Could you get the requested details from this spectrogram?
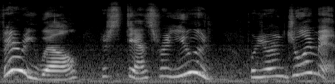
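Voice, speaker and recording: In a put-on character voice, a woman speaks soft-spoken at an extremely high pitch with very wide pitch swings and a moderate pace, over clear background noise. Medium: read story.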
